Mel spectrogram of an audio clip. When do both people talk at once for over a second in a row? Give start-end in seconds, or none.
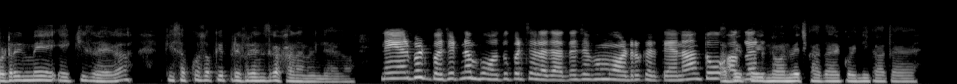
none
